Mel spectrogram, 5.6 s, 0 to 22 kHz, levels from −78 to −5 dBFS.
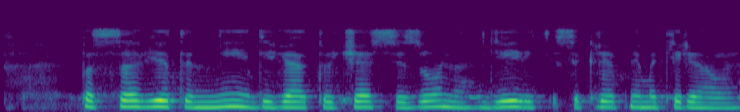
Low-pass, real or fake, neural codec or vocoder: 7.2 kHz; fake; codec, 16 kHz, 2 kbps, FunCodec, trained on LibriTTS, 25 frames a second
